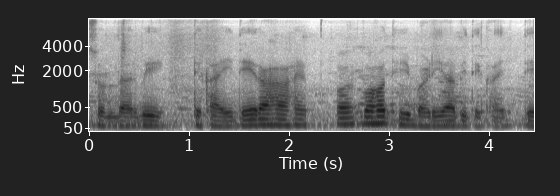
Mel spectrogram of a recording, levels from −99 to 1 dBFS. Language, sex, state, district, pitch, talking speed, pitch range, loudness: Hindi, male, Bihar, Kaimur, 100 Hz, 175 wpm, 95-110 Hz, -19 LUFS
